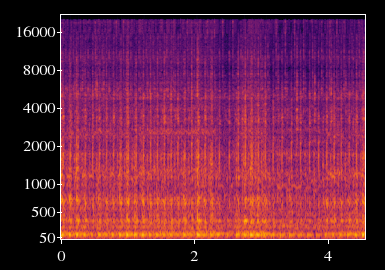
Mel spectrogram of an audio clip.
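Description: A sewing machine stitches through many thick layers of a vintage quilt with a dense, rapid, rhythmic mechanical chugging. It sounds loud and close and runs continuously, dipping briefly midway.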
